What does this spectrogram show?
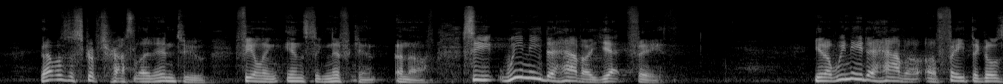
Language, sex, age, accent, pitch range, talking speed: English, male, 50-69, American, 150-195 Hz, 180 wpm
